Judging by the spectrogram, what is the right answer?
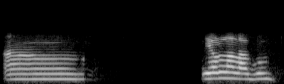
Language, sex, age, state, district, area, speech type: Tamil, female, 18-30, Tamil Nadu, Vellore, urban, conversation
